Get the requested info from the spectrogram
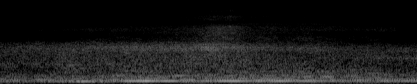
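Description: A low, steady machine hum with a clear pitch over a noisy rush, growing louder about a second in and easing off near the end.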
